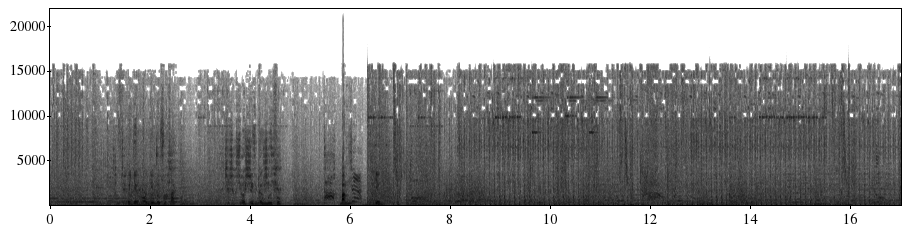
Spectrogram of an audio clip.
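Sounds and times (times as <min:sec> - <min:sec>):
rapid gunfire: 0:00.0 - 0:01.1, 0:06.3 - 0:17.0.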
